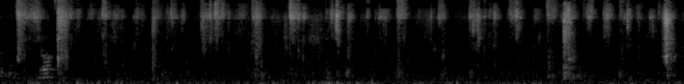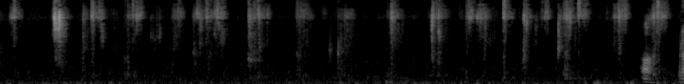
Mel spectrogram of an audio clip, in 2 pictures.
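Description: Footsteps scuffing and crunching on a gritty concrete tunnel floor, irregular steps about one or two a second.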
